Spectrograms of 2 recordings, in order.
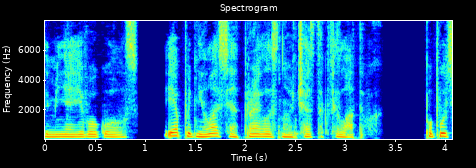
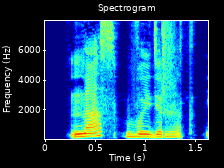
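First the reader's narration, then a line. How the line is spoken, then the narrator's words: Sincere laughter. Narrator (Russian): искренне рассмеялся Андрей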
